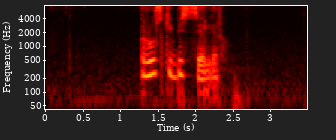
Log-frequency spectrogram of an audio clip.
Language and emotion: Russian, neutral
